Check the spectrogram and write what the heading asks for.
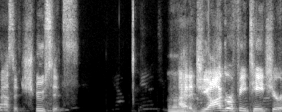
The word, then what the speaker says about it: Massachusetts: There is no T in the back end of Massachusetts.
